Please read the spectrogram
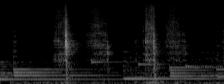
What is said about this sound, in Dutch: Nu snijdt ze uien.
